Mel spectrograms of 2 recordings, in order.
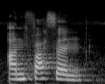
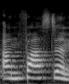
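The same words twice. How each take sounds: First: The t in the middle is silent. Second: The t in the middle is pronounced. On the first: The speaker calls it right. "T is silent over here" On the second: The speaker calls it wrong. "it is not unfasten"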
